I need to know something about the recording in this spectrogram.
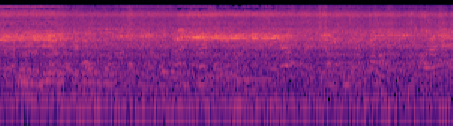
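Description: Indistinct voices and chatter in a busy clothes shop over a steady low rumble.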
